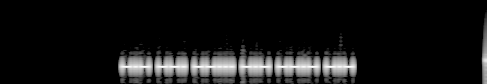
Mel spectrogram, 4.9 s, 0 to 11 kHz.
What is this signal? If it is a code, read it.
Morse code, heard as a keyed tone, about 40 wpm, 700 Hz. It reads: KG7KQK
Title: USA Call Signs - 6 Characters - 3x Character Spacing - 40wpm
